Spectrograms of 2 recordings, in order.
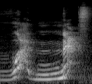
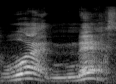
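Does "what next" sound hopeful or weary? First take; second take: hopeful; weary. First: It sounds upbeat and expectant. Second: It sounds tired and exasperated. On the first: Expecting something good to happen. The speaker calls it right. "say it with positive expectancy" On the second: Expecting something bad to happen. The speaker calls it wrong. "Lord, what next? I'm so tired"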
